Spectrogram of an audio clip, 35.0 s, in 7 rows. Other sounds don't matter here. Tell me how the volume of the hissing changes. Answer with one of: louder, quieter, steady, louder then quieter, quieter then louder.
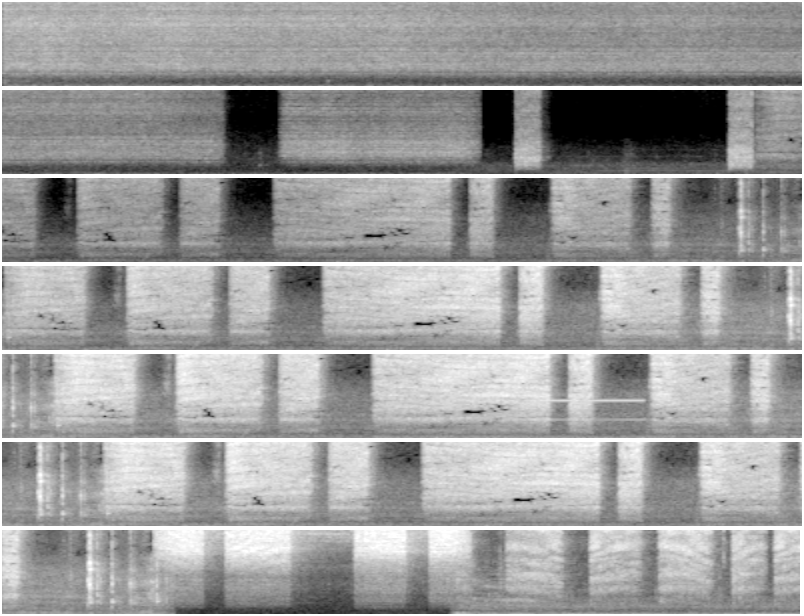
louder.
